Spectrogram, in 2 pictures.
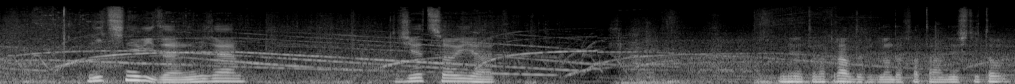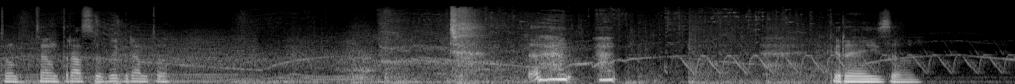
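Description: A car crashes with crunching metal and shattering glass.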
